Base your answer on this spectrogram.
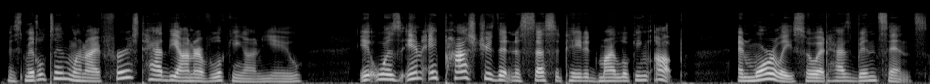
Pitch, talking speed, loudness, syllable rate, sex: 185 Hz, 185 wpm, -20 LUFS, 5.3 syllables/s, female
